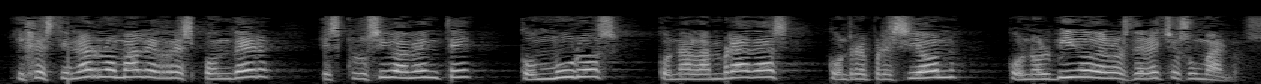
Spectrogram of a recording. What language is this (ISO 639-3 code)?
spa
